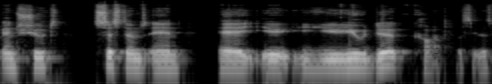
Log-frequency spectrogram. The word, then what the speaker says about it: eudicot: So root and shoot systems in a eudicot. Let's see this pronunciation.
